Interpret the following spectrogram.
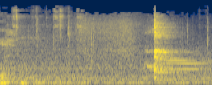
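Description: Faint room noise, then about one and a half seconds in a single metallic clink of cookware with a short ring, as the steel lid is handled for the aluminium pressure cooker.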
